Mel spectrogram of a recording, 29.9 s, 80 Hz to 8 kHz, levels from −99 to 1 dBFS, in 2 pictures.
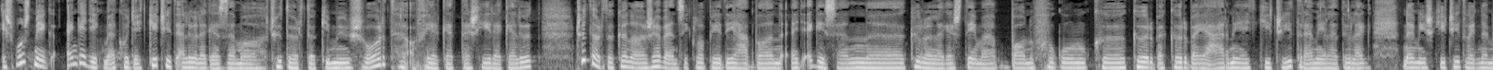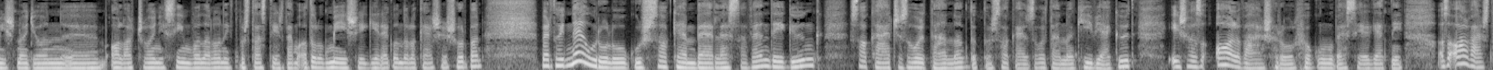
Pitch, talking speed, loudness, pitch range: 155 Hz, 135 wpm, -18 LUFS, 150-170 Hz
